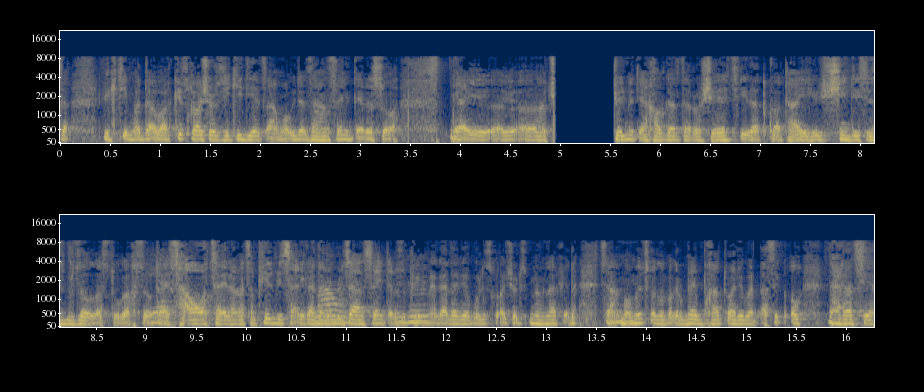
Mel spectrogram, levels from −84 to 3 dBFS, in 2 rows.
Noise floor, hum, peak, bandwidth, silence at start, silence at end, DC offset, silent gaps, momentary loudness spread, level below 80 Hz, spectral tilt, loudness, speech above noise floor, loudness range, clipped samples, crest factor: under -90 dBFS; none; -4 dBFS; 8.8 kHz; 0 s; 0 s; under 0.1%; none; 5 LU; -46 dBFS; -6 dB/octave; -19 LUFS; over 72 dB; 2 LU; under 0.1%; 14 dB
